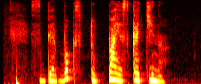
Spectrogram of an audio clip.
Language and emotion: Russian, angry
